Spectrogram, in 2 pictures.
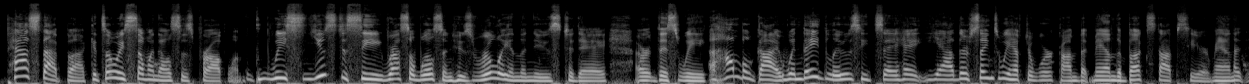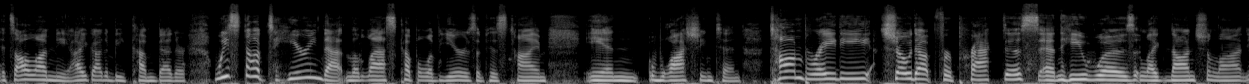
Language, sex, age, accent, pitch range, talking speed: English, female, 50-69, American, 180-235 Hz, 195 wpm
